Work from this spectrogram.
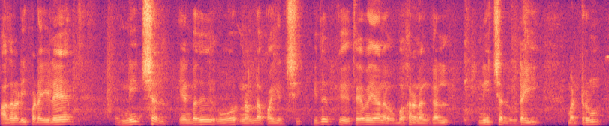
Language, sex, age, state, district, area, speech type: Tamil, male, 45-60, Tamil Nadu, Salem, rural, spontaneous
